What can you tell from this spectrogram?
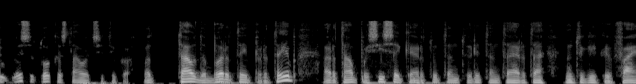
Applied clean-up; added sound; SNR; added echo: classical method spectral subtraction.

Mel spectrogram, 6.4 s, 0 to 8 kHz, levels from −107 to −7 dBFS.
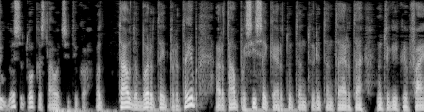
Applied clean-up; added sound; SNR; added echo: classical method Wiener filter.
